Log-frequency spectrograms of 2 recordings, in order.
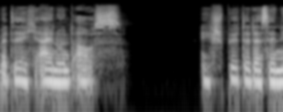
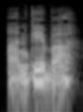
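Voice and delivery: softer, lower grumble of „Angeber“; grumbled; 5 semitones lower, 5 dB quieter than usual. A narrator's reading. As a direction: mutter „Angeber“ under your breath. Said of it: "brummelte ich". (leise gebrummelt)

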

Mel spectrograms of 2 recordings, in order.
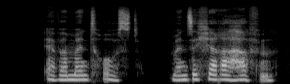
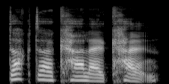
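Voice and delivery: louder, scornful naming; contemptuous; 5 dB louder than usual. A narrator's reading. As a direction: spit the name out with scorn. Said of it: "stieß er verächtlich hervor".

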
